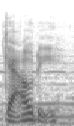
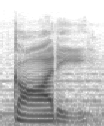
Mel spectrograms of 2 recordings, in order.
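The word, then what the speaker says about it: gaudy: like oh yeah that jewelry is kind of gouty and they were like did you say what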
